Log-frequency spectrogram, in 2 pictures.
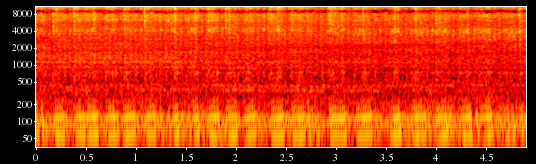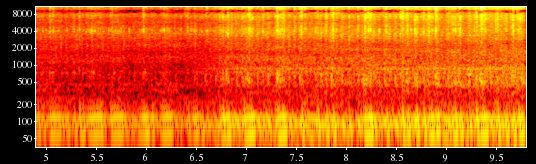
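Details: Farmall tractor (1949 H or 1968 656, unclear which), troubled by fuel problems and cutting out; carburetor adjusted after it hadn't run over 30 seconds, coolant was 2.5 gallons low. Even, steady low idle, then revs pick up cleanly around seven seconds; normal idle.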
